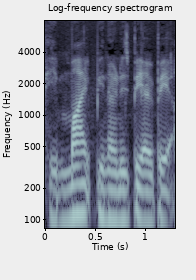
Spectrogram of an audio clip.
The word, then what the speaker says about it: B.o.B: What do you know about the hip-hop star Bob? – Bob. What I do know about Bob is that I think it should be pronounced B-O-B. – B-O-B.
